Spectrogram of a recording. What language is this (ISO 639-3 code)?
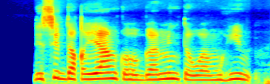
som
